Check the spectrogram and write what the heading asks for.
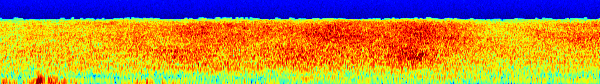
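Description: A steady rushing noise that swells and eases, with a short thump about half a second in and a faint low hum underneath.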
